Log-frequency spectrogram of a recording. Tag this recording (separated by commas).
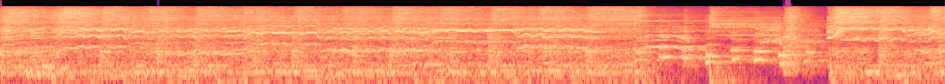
Music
